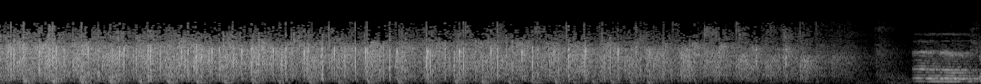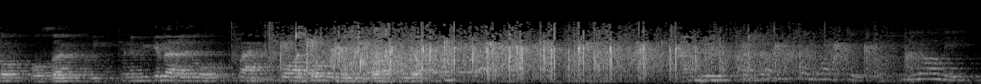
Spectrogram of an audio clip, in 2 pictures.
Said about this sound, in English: Can we all give a big round of applause to you?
